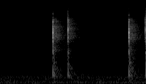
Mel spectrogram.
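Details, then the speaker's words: Mazda Miata NA/NB cruise control actuator on a bench test, coils grounded one at a time: two pairs of sharp clicks about three quarters of a second apart in a quiet room. Each coil switches fine. "The actuator contains 3 different coils. If one of these coils is grounded by the cruise control module, then you should be able to hear it click. So let's test if we have a working actuator."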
